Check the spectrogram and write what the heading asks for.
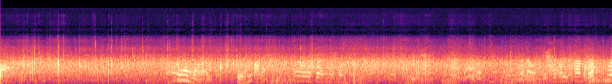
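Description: Indistinct voices of several people talking at a distance over outdoor background noise, with one sharp click about a second in.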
